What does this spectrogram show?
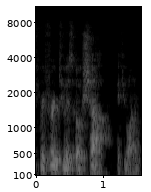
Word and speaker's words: Osha: It's referred to as Osha, if you want to pronounce it correctly, but Osha.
